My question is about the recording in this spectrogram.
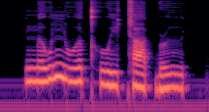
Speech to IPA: n ə˧˥ w ɲ u˧˥ ə̯ t̪ʰ u˨˩ j c a˨˩ k̚ ɹ ɨ˨˩ t̚

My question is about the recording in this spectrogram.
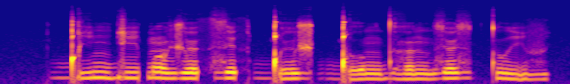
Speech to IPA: ɡ͡ǃ i ŋ ɡ i ɓ õ ʒ ø θ z i θ ɡ͡ǃ ø ʒ ɡ͡ǃ o ŋ dʱ ə̃ ŋ z ø z tʷ i v

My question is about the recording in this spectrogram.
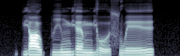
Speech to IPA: p j ɑ˥˩ ʊ̯ p i˧˥ m j ɛ˥˩ m j o̰˨˩ ʊ̯ s w e˧˥ ɪ̯

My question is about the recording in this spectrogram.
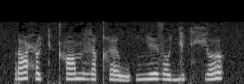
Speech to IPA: ɾ ɑ ħ ɔ c kʰ ɑ m ɮ e qʰ i w | ʎ e z ɔ ɟ ʌ c ç ʌ

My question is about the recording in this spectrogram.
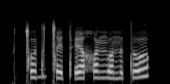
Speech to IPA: ǀ ʊ d ʊ ǀ e tʼ e χ ø ŋ ɤ n ə t ɤ

